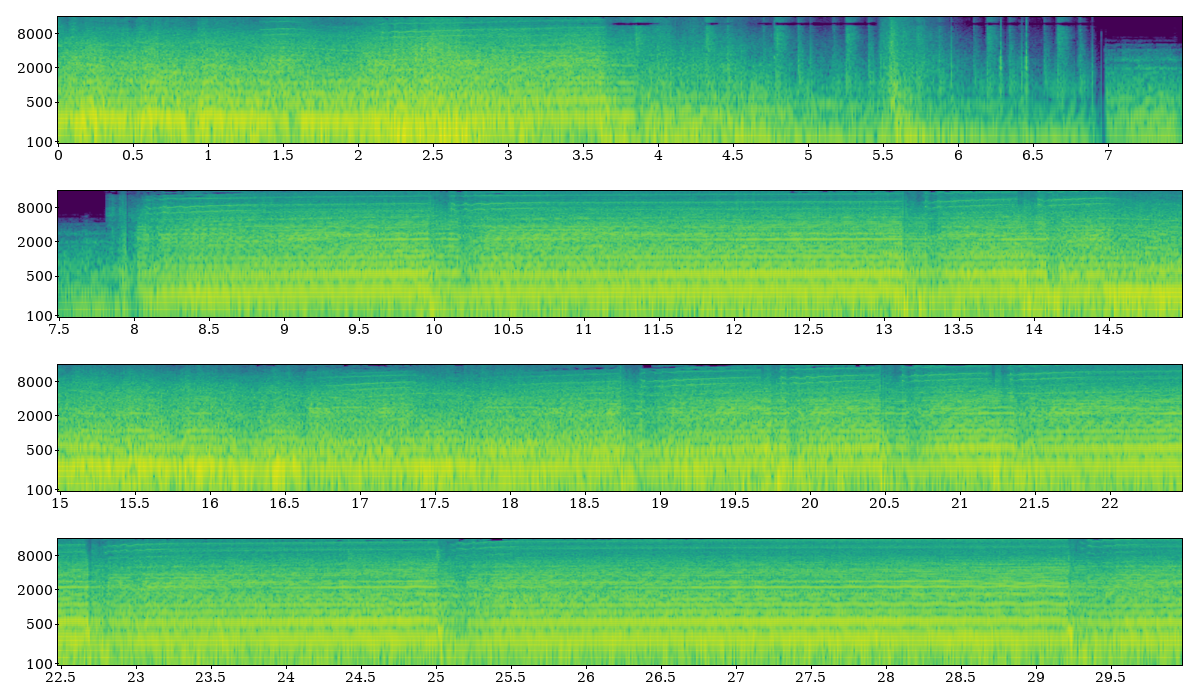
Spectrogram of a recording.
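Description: A racing car engine whines loudly at high revs, shifting up through the gears.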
